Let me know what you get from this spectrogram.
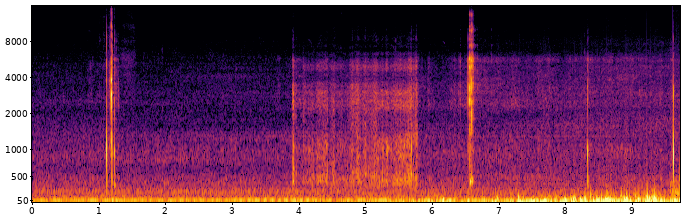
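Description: Low rumble of a railway train, steady at first and growing louder over the last few seconds, with a handful of sharp clicks.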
